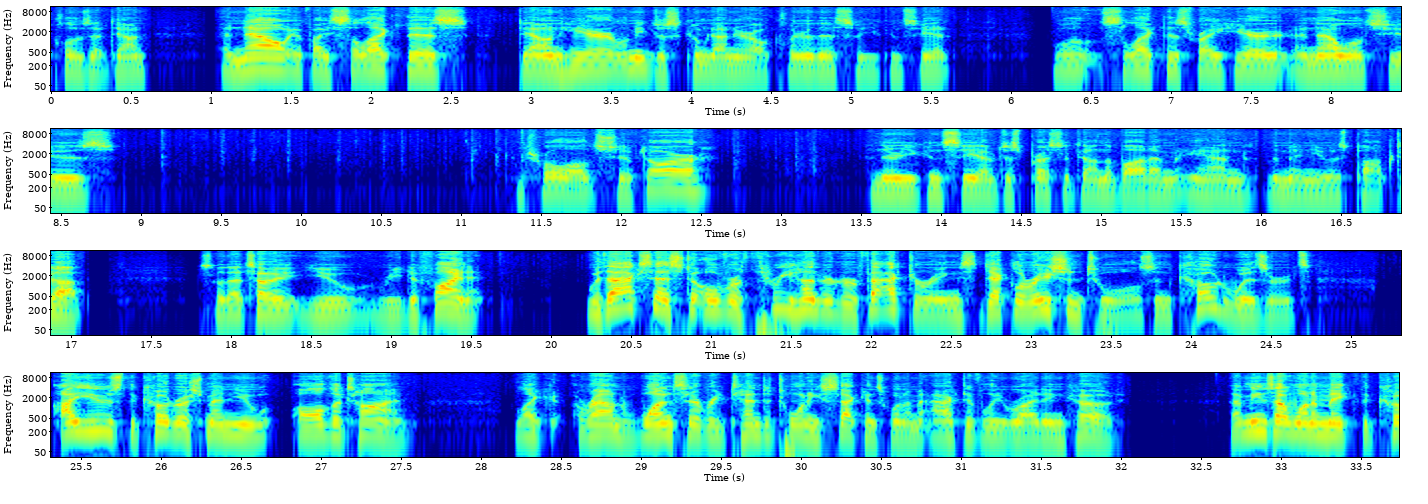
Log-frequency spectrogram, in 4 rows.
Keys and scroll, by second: 8.9 Left, 9.4 ctrl+shift+Right, 9.6 ctrl+shift+Right, 10.4 Right, 10.9 Right, 13.0 ctrl+alt+shift+r.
